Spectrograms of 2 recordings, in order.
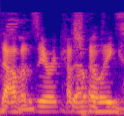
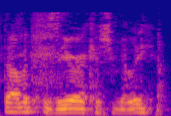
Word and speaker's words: Davit Zirakashvili: It's Rabah Slimani, who starts, and Davit Zirakashvili coming on off the bench.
